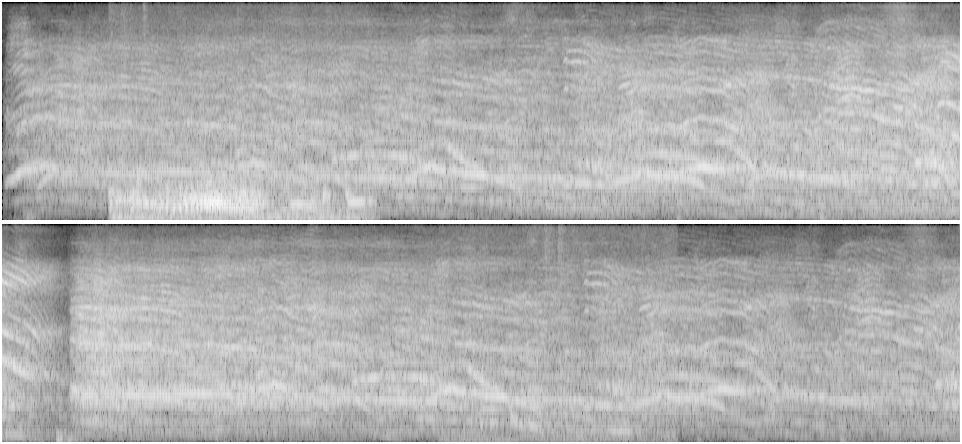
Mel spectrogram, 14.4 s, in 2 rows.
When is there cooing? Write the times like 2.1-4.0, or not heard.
0.8-2.8, 10.4-12.2.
